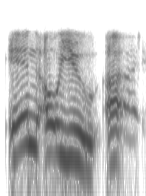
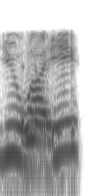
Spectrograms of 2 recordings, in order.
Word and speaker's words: Inouye: Inouye. I can't pronounce his name, so I'm going to spell it for the people. Inouye.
